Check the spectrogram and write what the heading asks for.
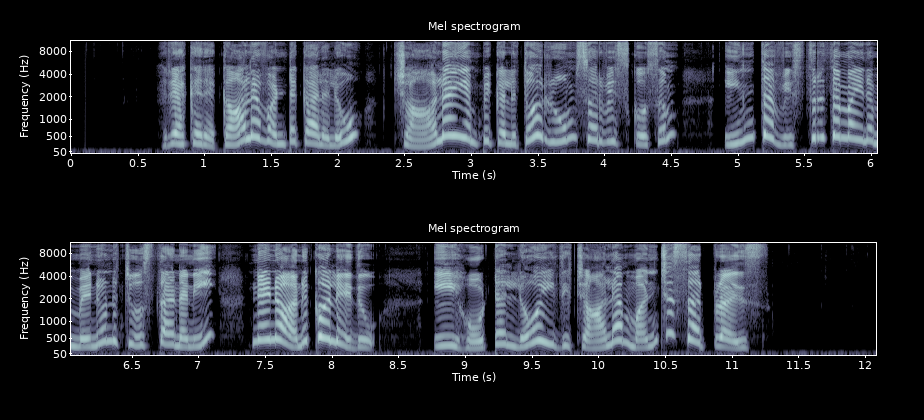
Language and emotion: Telugu, surprised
